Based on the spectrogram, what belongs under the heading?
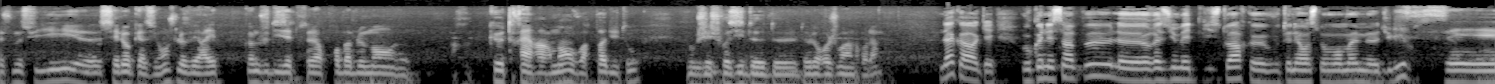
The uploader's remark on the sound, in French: Bonus Micro-trottoir par Radio Darnétal Jeunes 2.0. Petit bonus à notre épisode sur le festival NormandieBulle avec le micro-trottoir des jeunes de Darnétal, venus s'exercer à nos côtés.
